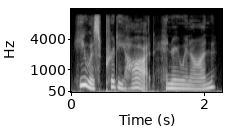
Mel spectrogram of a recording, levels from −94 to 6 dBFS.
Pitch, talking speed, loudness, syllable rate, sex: 200 Hz, 185 wpm, -19 LUFS, 4.6 syllables/s, female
